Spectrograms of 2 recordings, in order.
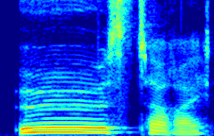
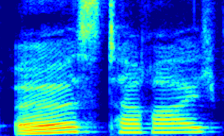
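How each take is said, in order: First: The first vowel is a long, tense Ö. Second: The first vowel is not a long Ö. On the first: The speaker calls it right. "wir sagen Österreich. Die Lippen sind ganz stark gespannt" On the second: The speaker calls it wrong. "Wir sagen nicht Österreich"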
